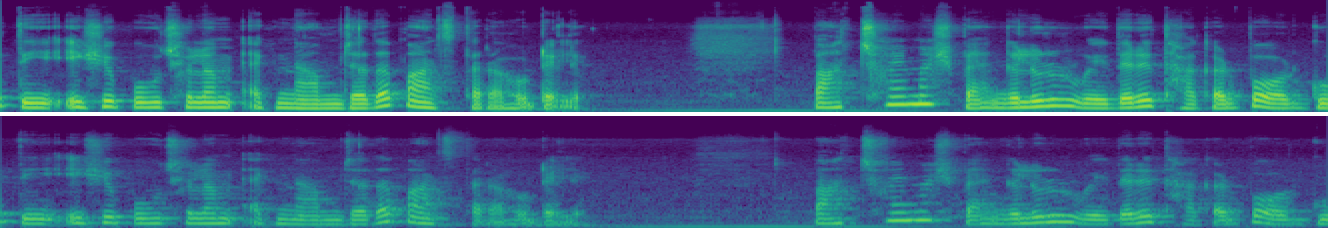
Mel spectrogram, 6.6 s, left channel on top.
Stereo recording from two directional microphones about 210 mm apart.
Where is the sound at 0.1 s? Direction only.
50° left (ahead or behind).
